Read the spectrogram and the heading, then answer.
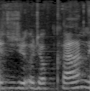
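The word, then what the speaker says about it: Рёкан (旅館): А что такое рёкан или рёкан, я не знаю, да-да-да. – Как читается? Как правильно? – Рёкан, да.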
